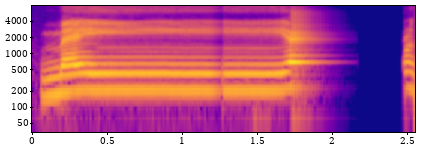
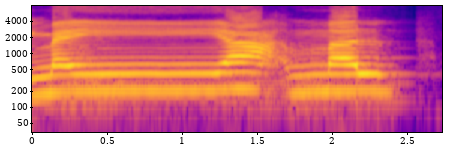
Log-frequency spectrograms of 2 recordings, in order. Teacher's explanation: I'm reading it with the gunna, I'm reading it extra longer, and I'm pushing the sound through the nose.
